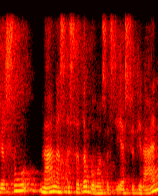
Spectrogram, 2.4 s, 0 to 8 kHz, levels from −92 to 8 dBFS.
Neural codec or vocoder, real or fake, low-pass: codec, 16 kHz, 2 kbps, FunCodec, trained on Chinese and English, 25 frames a second; fake; 7.2 kHz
